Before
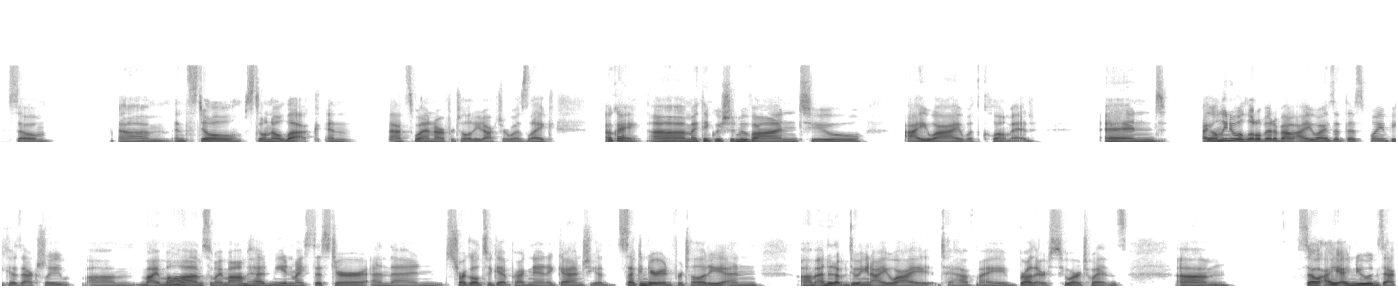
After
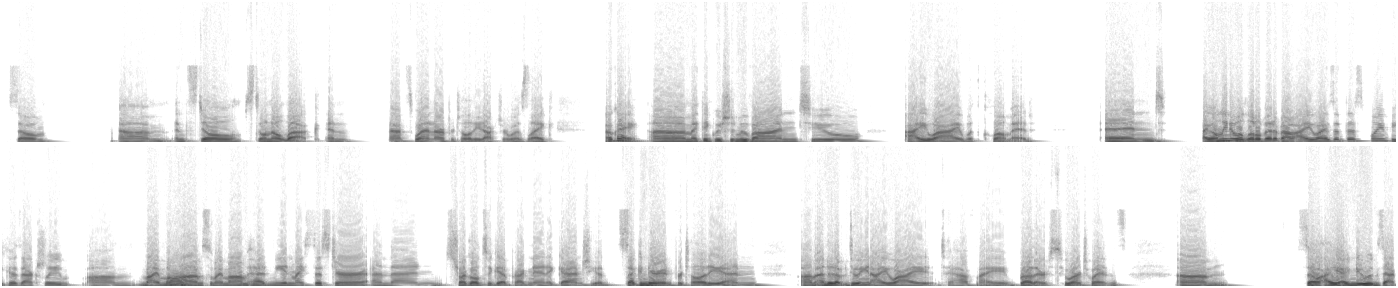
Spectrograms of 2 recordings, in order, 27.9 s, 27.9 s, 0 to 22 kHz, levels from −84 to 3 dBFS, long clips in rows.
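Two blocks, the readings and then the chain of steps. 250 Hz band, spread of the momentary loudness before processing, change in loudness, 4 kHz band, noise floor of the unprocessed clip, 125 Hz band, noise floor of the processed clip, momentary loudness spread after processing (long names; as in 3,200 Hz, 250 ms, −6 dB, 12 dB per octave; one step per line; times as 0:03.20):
−2.0 dB, 12 LU, −2.5 dB, −4.0 dB, −83 dBFS, −3.0 dB, below −85 dBFS, 12 LU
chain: mu-law and A-law mismatch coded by A
mains-hum notches 50/100/150/200/250/300 Hz
slew-rate limiting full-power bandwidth 50 Hz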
